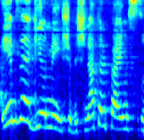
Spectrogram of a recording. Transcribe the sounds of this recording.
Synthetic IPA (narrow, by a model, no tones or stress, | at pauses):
ʔimzɛeɡjoniʃebeʃnat̪alpaimesʁ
